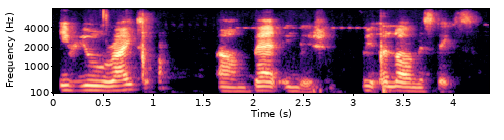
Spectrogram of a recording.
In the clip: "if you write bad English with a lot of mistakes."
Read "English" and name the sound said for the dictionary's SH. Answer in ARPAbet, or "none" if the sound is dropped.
SH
